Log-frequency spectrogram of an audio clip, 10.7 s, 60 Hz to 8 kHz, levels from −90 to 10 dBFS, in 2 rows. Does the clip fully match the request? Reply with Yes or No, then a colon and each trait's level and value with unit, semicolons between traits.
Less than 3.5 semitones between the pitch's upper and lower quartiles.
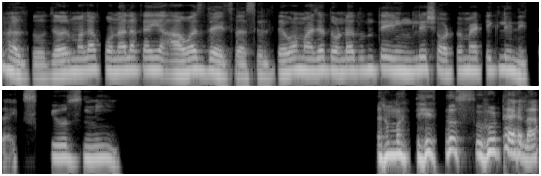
Yes: average, 2.8 semitones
